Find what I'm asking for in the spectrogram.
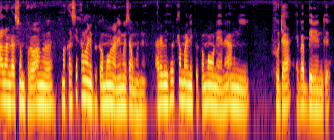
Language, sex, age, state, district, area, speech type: Bodo, male, 30-45, Assam, Baksa, urban, spontaneous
